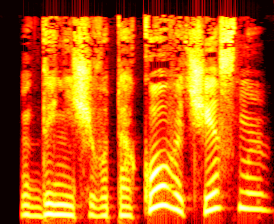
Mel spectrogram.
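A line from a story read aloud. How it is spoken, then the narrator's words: Confused mumble. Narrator (Russian): растерянно пробормотала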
